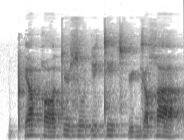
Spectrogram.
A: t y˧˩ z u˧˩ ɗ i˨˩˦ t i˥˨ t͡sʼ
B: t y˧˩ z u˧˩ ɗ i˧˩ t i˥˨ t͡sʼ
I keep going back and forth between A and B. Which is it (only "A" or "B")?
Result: B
